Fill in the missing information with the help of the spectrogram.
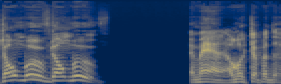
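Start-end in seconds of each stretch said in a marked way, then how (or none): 0.0-1.0 high, screaming cop voice at top of lungs. Retelling a police raid, imitating a cop: imitating a cop screaming. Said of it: "he's screaming at the top of his lungs".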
